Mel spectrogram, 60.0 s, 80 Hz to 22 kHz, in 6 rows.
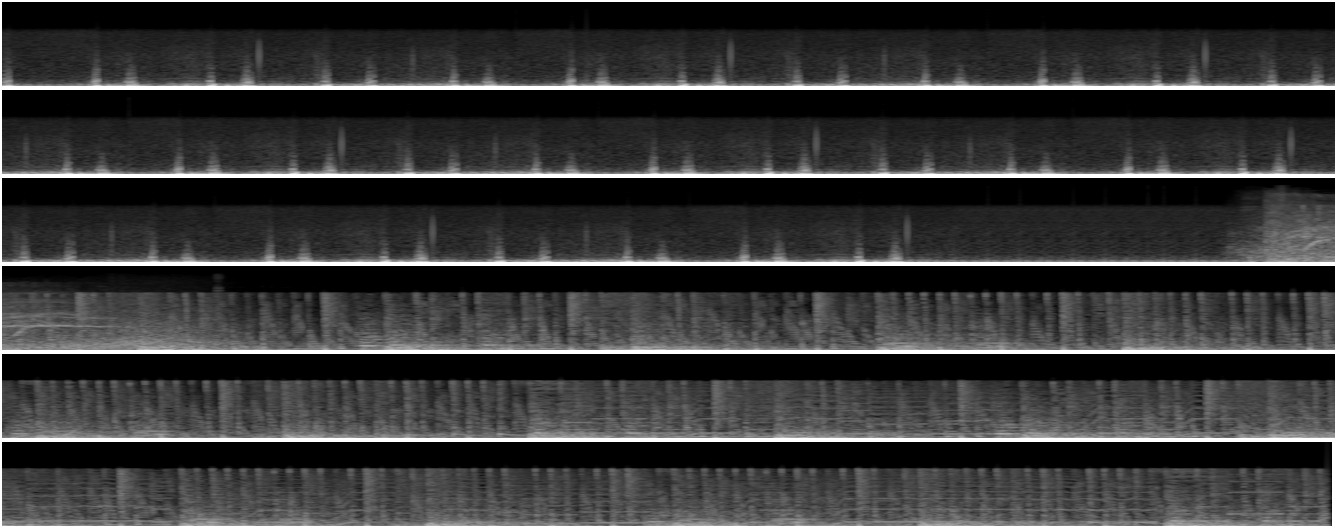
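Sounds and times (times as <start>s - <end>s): heartbeat thuds: 0.0s - 26.9s
steady low hum: 0.0s - 29.8s.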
